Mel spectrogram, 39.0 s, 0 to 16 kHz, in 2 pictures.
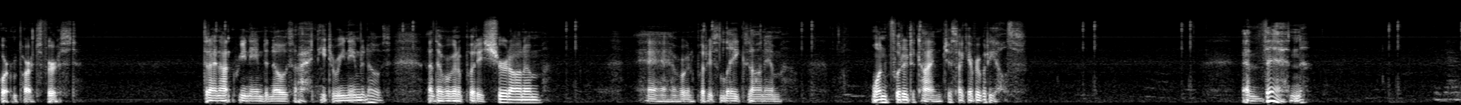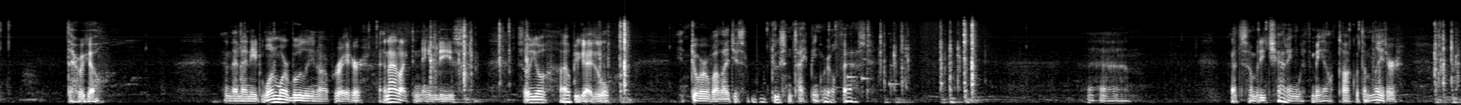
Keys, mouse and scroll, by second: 2.9 click, 4.3-5.3 scroll down 1, 5.4 click, 7.6 click, 8.2-9.4 scroll down 1, 9.4 click, 10.7 click, 11.2-12.1 scroll down 2, 12.2 click, 13.0 scroll down 1, 13.6-14.5 scroll down 1, 14.5 click, 15.8 click, 18.5 click, 18.8 click, 19.5 click, 22.6 click, 22.7-24.1 scroll up 3, 24.4 click, 25.7 b, 27.2-27.5 typing, 27.8 Return, 29.7 click, 30.5 click, 31.4 shift+e, 32.0 y, 32.3 Return, 36.2 Return, 36.3 click, 38.6 shift+n, 38.7 o.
